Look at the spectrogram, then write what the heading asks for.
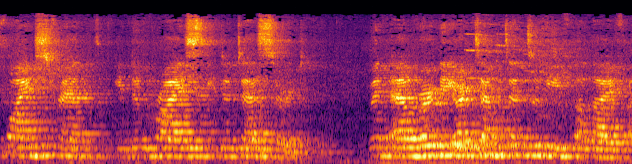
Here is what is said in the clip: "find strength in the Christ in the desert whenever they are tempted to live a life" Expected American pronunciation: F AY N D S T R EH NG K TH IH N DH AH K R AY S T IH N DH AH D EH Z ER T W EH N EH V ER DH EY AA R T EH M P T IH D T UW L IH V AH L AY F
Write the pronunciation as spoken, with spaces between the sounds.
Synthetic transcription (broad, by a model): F AY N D S T R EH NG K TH IH N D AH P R AY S IH N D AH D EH S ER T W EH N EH B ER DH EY AA R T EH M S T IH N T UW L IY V AH L AY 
